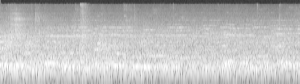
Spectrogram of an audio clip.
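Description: Steady ambience of a large airport check-in hall: a low, even hum with a few faint distant clicks.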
